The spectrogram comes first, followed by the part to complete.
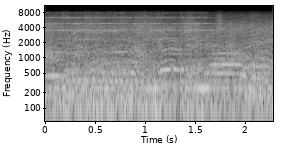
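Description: Loud fairground midway din: ride machinery, music and crowd mixed together, with a steady high-pitched squeal that cuts off shortly before the end.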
